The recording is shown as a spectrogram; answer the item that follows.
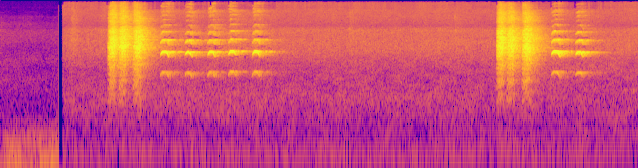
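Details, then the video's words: Spangled drongo call from Australia, compared with the similar sacred kingfisher call: two bursts, a harsh, scratchy rasp, then five or six quick metallic notes, each burst about a second long and four seconds apart. "That was the spangled drongo call. So similar calls, We'll play the next two."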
